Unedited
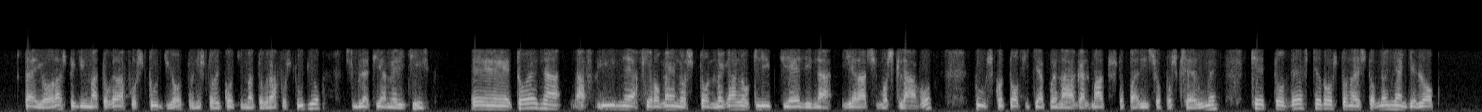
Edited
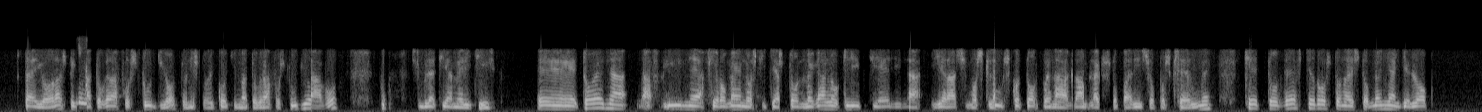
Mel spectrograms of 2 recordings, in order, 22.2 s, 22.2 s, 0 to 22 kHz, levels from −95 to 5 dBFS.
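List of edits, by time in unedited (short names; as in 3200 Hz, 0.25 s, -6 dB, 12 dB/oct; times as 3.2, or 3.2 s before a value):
1.15–1.41 speed 160%
3.1–3.37 fade in
11.35–12.3 fade out, to -21 dB
13.59–14.68 move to 4.77
15.29–15.64 move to 10.35
16.19–16.59 reverse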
